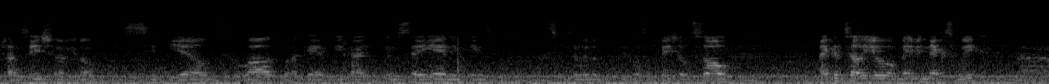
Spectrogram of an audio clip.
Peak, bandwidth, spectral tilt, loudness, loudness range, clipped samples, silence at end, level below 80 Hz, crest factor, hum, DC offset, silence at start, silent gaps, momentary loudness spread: -22 dBFS; 8 kHz; -6.5 dB/octave; -41 LUFS; 2 LU; under 0.1%; 0 s; -44 dBFS; 18 dB; none; under 0.1%; 0 s; none; 7 LU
